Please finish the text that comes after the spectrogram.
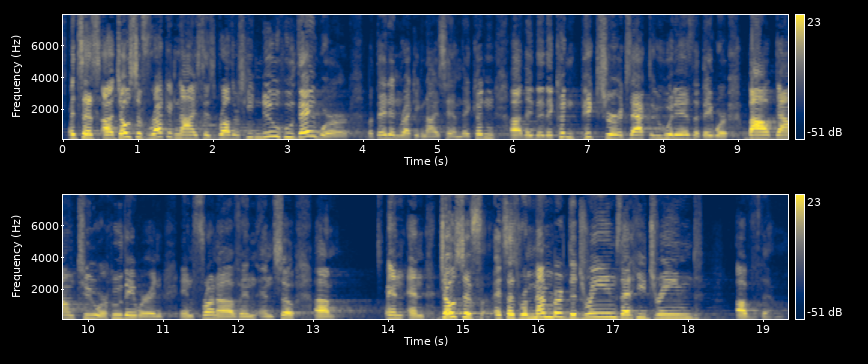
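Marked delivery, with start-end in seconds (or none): none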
